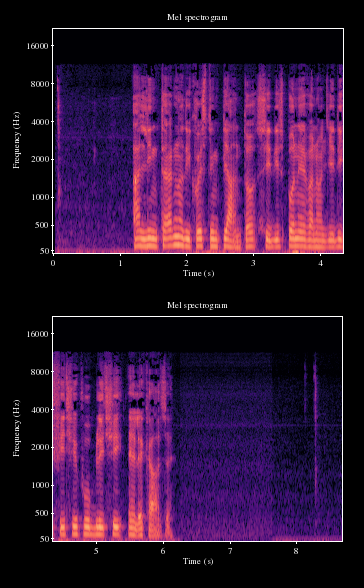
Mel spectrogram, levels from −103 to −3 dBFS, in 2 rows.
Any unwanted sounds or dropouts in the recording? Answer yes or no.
no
